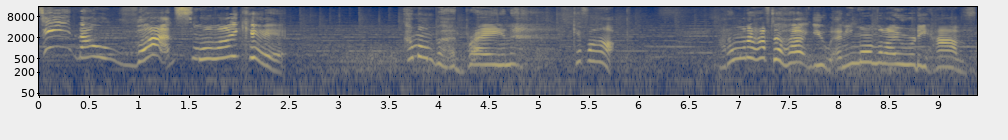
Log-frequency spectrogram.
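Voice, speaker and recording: A woman playing a cocky, mocking female vampire monster in an audio roleplay drama, with a drawn-out, sarcastic delivery. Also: very high voice, sing-song, loud music behind the voice, heavily acted. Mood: taunting, smug.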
